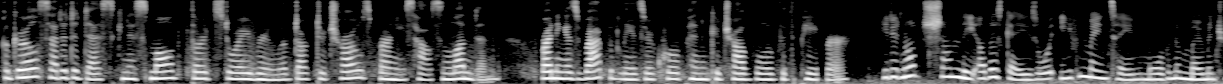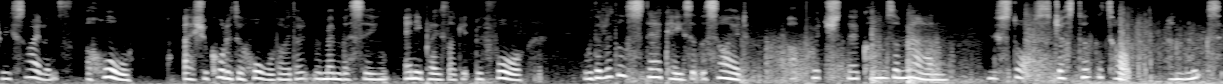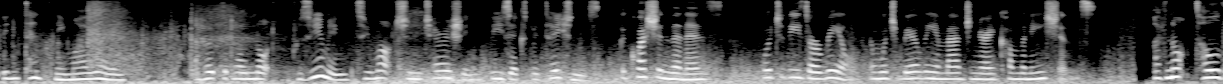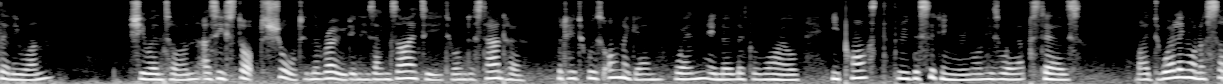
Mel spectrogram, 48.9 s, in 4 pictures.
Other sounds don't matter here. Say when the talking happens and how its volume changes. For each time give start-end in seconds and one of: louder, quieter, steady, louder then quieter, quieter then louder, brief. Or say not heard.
0.0-48.8 steady.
